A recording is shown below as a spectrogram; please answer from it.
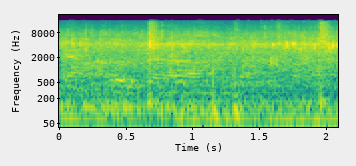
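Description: Turmeric-marinated fish sizzling steadily in hot oil in a pan over a tabletop burner as dill and spring onions are added and mixed in.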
